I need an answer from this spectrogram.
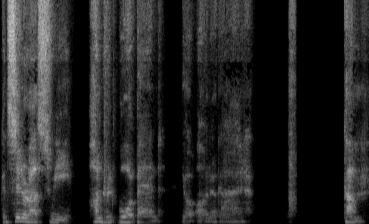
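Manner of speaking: lightly voiced shaman. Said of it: "horse and says".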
